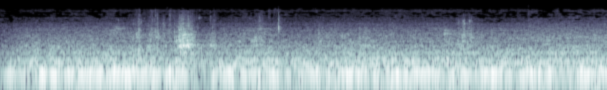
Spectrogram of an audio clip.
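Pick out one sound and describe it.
Liquid pours over ice in a cup.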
